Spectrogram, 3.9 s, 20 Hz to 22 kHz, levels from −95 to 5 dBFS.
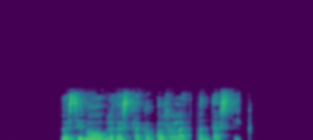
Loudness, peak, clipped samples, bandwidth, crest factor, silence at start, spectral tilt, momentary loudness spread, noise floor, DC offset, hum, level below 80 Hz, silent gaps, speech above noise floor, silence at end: -26 LUFS; -8 dBFS; under 0.1%; 8.2 kHz; 20 dB; 0.75 s; -3 dB/octave; 9 LU; under -90 dBFS; under 0.1%; none; -68 dBFS; none; over 64 dB; 0.8 s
